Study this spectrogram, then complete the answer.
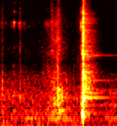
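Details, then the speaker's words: Pit bike throttle with the worn plastic piece removed from the throttle tube, cable alone: soft tick then sharp snap as the carb slide drops shut on release; returns quickly and cleanly, unlike the slow return with the plastic piece fitted. "See that when without that plastic piece in there, you can hear the car returning."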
